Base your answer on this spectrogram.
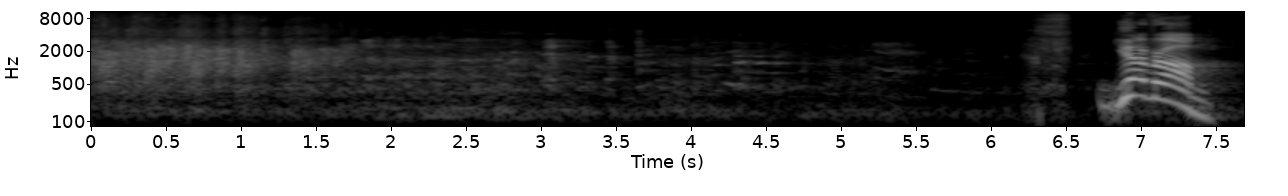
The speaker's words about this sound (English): And everybody said, come on, you ought to clap like you got faith for it.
